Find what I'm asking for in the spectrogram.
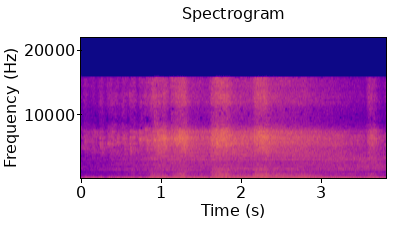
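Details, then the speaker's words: Jeep six-cylinder: engine picks up and drops back smoothly with an even, steady note, no stumble or misfire; revs much more cleanly than before, though idle still slightly lopey. "It revs so much more cleanly now. That made a massive difference."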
